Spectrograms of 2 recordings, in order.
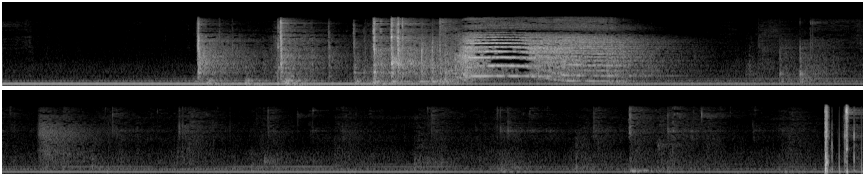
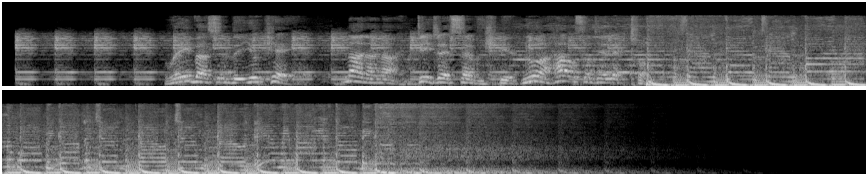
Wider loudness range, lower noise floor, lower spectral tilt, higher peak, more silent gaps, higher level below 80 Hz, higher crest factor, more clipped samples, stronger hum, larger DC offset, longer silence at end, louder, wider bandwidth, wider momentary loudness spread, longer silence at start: first, 23 LU vs 6 LU; second, -46 dBFS vs -89 dBFS; second, -2 dB/octave vs -4.5 dB/octave; about the same, 0 dBFS vs -2 dBFS; neither; second, -58 dBFS vs -22 dBFS; first, 28 dB vs 16 dB; neither; neither; neither; second, 0 s vs 2.45 s; second, -21 LUFS vs -17 LUFS; about the same, 11 kHz vs 11.5 kHz; first, 26 LU vs 5 LU; second, 0 s vs 0.15 s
